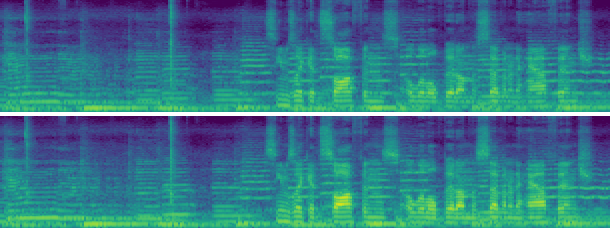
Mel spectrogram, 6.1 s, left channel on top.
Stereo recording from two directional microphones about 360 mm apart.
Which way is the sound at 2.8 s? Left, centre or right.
Right.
